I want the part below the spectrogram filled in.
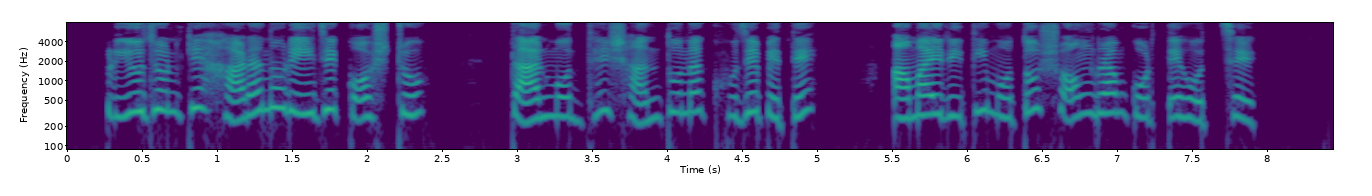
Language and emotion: Bengali, sad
